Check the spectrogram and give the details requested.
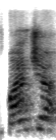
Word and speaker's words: Mangia: we were talking but the italian way is banja al museo not the french way oh yes you do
